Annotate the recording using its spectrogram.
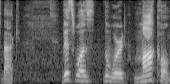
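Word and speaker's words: מקום: But what happens is when you have a long ah sound, just before the accented syllable, makom, makom, and then you move the accent further away, that ah becomes a schwa, just a little vocal schwa, So makom becomes mekom.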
